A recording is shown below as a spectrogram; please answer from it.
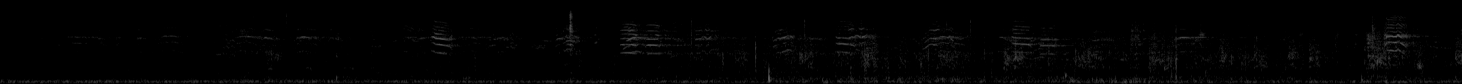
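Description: Faint, repeated high-pitched chirping or squeaking calls from a small animal, many of them short and falling in pitch, with a sharper, louder call about halfway through.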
